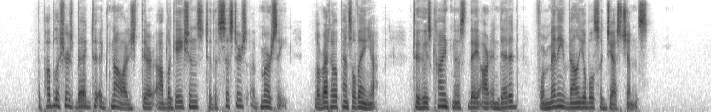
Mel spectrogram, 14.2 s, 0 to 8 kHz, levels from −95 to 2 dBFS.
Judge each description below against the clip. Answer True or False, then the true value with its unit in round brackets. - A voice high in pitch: False (130 Hz)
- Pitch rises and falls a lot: False (3.8 semitones)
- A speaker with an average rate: False (100 wpm)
